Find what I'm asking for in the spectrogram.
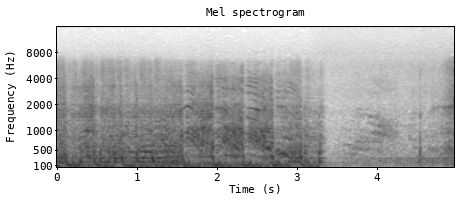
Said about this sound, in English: how about a cheer for the Pep Squad as well?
